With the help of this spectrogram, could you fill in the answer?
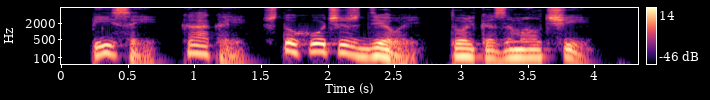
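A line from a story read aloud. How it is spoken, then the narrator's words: Barely audible exhale. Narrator (Russian): еле слышно выдохнула мамка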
